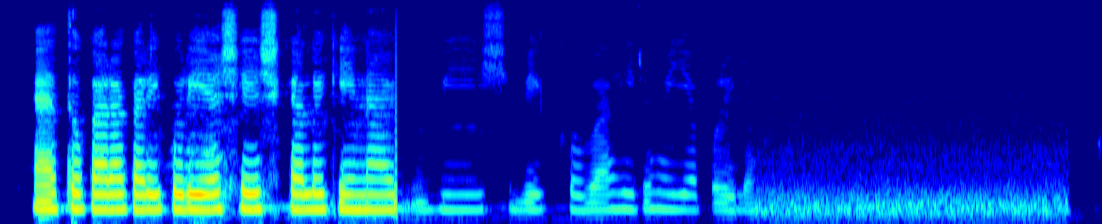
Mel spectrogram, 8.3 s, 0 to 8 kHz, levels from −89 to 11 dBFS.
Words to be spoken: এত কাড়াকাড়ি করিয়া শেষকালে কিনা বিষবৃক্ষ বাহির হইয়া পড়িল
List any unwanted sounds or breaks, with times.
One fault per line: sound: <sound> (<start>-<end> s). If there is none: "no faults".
no faults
